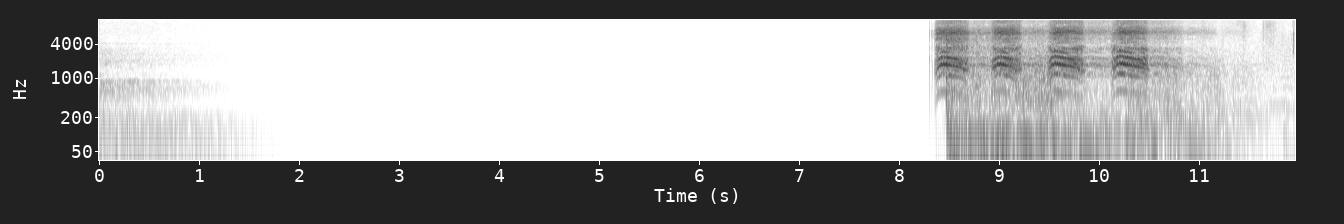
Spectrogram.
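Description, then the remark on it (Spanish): After a short low rumble and a long silence, a crow bursts into loud, harsh cawing, several rapid caws in a row that trail off slightly at the end. “La noche de anoche, un cuervo mágico voló a las cuatro esquinas del universo conocido en busca de los más expertos, de los que sí saben, de los intelectuales, de los historiadores del gaming, pero solamente encontró a un hombre que suda de la nuca.”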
